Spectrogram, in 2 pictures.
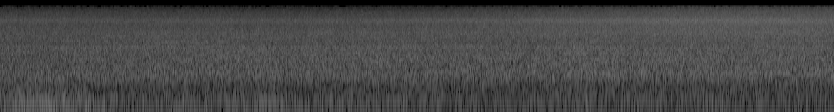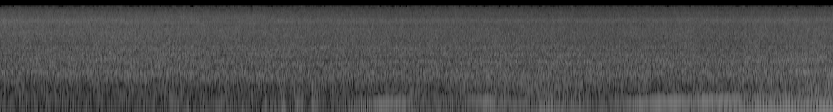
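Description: Steady rain falling, an even hiss. From about two-thirds of the way in, the low rumble of a road vehicle's engine grows louder toward the end.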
